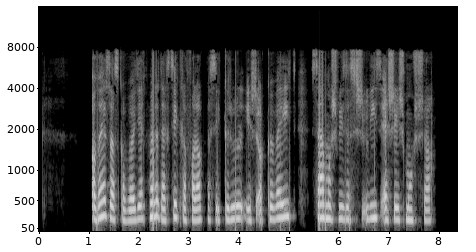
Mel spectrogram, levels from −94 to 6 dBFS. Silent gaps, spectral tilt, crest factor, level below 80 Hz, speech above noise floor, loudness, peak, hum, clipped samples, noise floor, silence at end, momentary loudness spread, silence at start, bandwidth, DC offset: none; -6 dB/octave; 18 dB; -50 dBFS; 52 dB; -18 LUFS; 0 dBFS; none; under 0.1%; -69 dBFS; 0.5 s; 8 LU; 1.05 s; 8 kHz; under 0.1%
